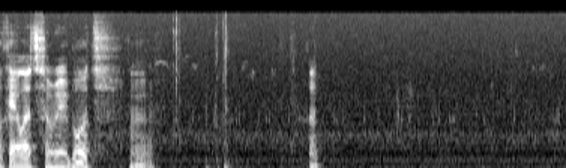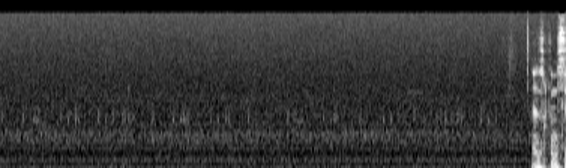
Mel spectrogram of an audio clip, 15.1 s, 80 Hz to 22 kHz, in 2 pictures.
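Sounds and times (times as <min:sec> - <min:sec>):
low electrical hum: 0:00.0 - 0:15.0
tiny ticks: 0:02.2 - 0:03.4, 0:05.2 - 0:07.5, 0:14.3 - 0:15.0.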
